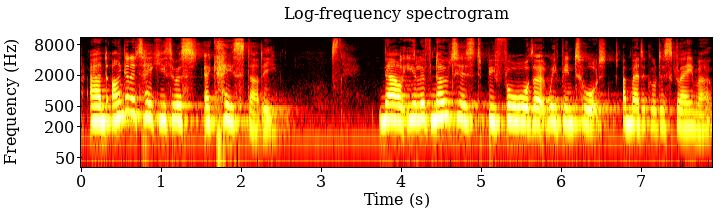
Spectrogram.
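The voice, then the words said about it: British accent. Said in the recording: “I'm ... from the UK, as you can tell from my accent”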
